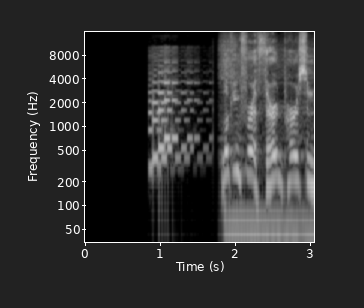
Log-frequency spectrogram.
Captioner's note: logo chiming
